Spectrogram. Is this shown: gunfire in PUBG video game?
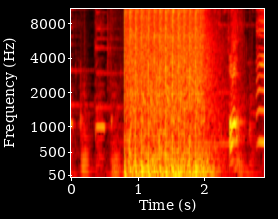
yes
